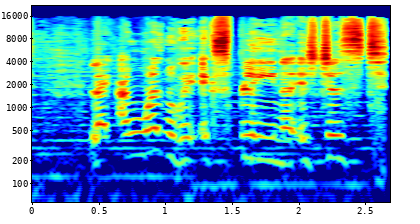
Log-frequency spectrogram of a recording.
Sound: speaking in foreign language

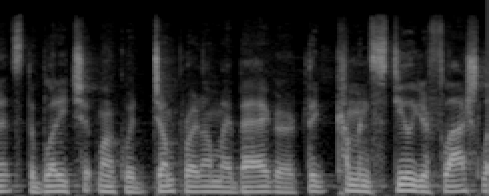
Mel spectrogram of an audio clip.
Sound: voiceover

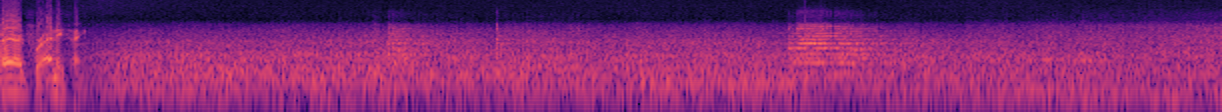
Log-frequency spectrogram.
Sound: sounds of autos on the road, honking, car door slams

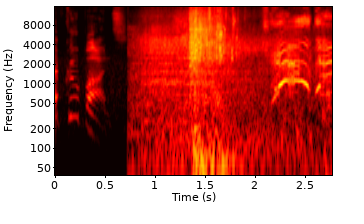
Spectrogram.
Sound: roar / chomp

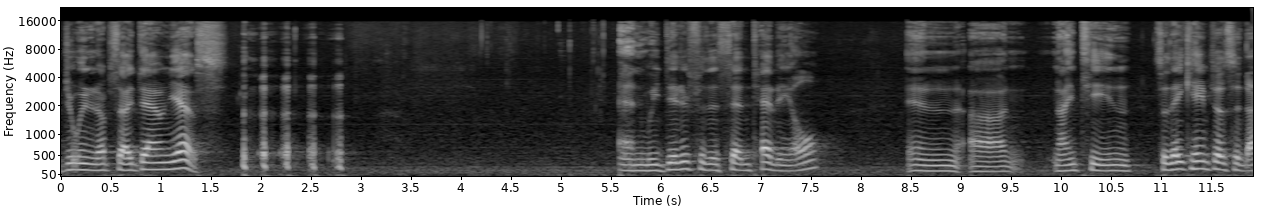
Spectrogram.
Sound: laughs

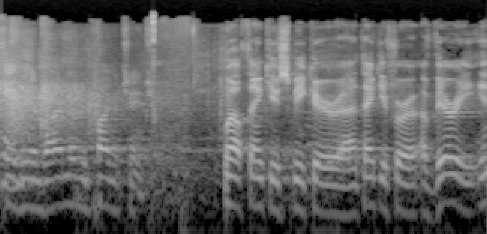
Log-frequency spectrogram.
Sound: applause

